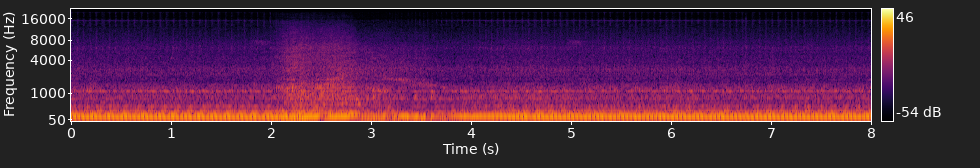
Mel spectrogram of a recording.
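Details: 1985 Nissan 300ZX Turbo (Z31), formerly misfiring under boost, now fitted with new plugs and wires and a torn charge-pipe hose replaced, on a drive: loud exhaust pulls cleanly through a rev rise and gear change with no stumble, boost building properly.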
